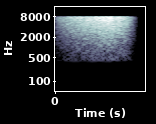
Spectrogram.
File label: whoosh up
